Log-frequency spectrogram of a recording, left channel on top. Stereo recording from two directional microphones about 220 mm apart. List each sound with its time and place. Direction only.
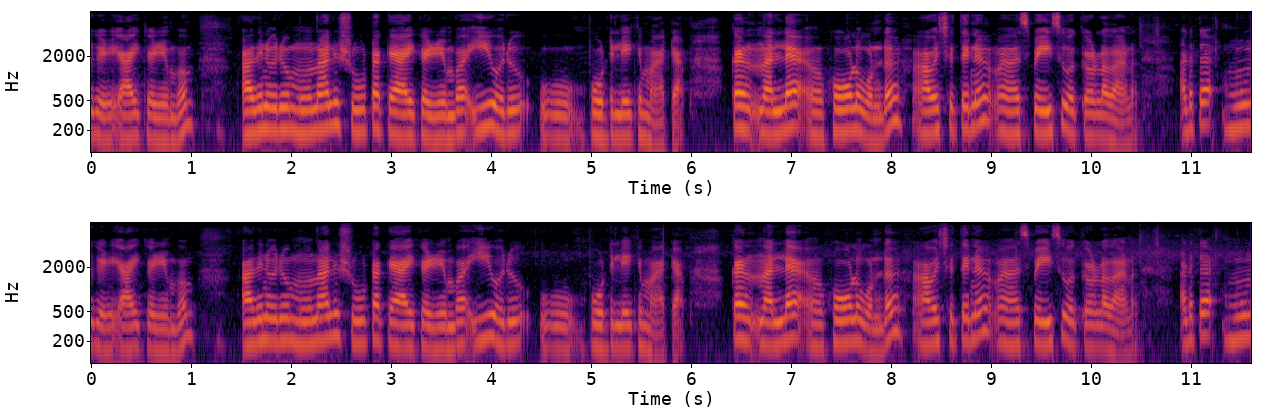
0.0 s speech: 35° left (ahead or behind)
